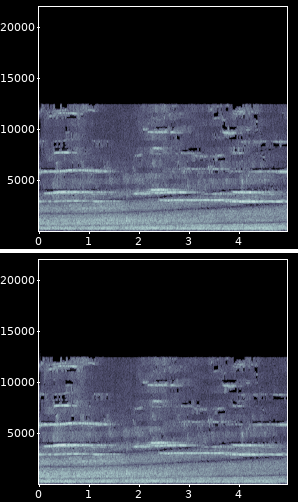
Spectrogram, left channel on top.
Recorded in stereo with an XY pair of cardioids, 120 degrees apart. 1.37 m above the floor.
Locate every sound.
0.0 s a vehicle: 25° right; by 5.0 s 25° left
